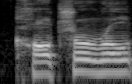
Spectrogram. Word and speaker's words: cultural: story behind this appetizing cultural treasure. I personally 我个人很喜欢 appetizing 这个字，因为 appetize 听起来就很有胃口。 Yeah. 对，所以我们的子标题他说这个开胃文化宝藏背后的美味故事。 So we have some pretty fun pronunciation here. We have cultural. 这个 tu is a ch.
